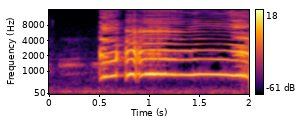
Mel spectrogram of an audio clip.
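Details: Rooster crowing: after a faint murmur, a short broken opening note leads into one long, loud, harmonic-rich crow that holds steady and ends abruptly.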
